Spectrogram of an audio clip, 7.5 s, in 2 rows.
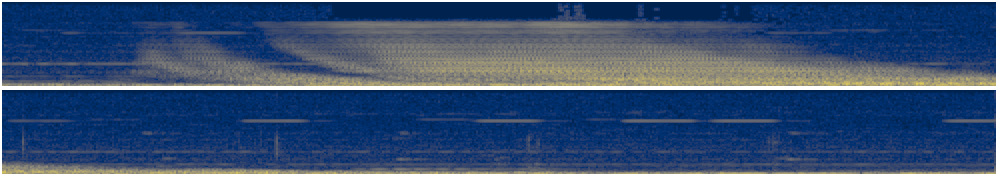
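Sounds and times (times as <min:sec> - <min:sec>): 
constant low rumble: 0:00.0 - 0:07.3
sonified solar radio bursts from cleaned data with only solar emissions: 0:00.4 - 0:06.2.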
